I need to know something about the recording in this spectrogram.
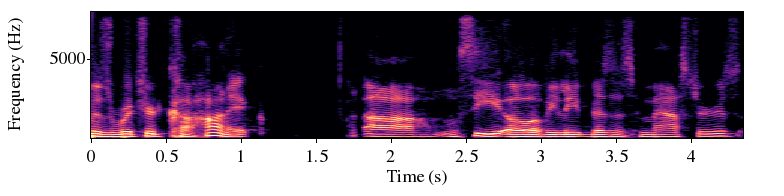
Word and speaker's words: Kahanek: right so um so my name is richard kahanek ceo of elite business masters where we come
